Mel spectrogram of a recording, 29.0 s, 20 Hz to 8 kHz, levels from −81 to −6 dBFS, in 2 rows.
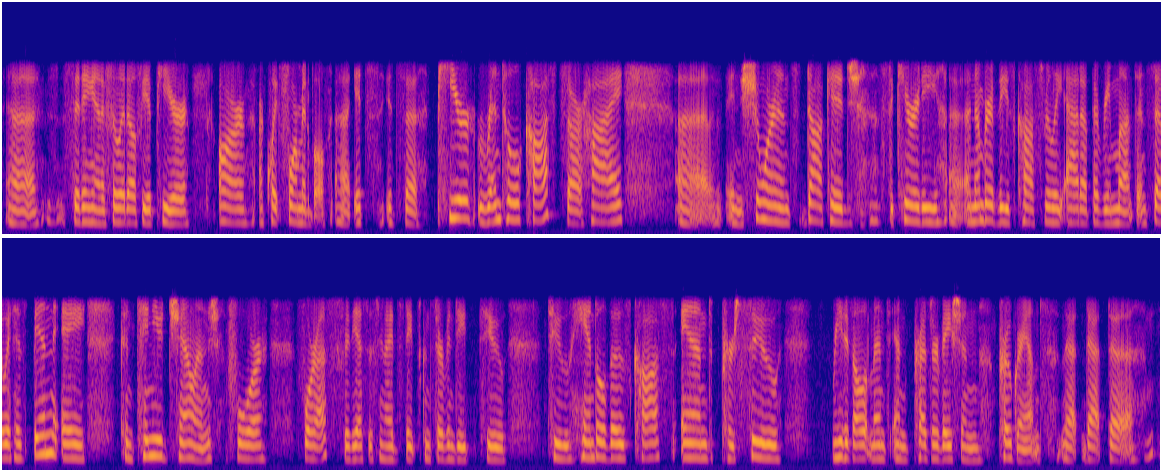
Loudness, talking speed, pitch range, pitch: -26 LUFS, 135 wpm, 175-195 Hz, 180 Hz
